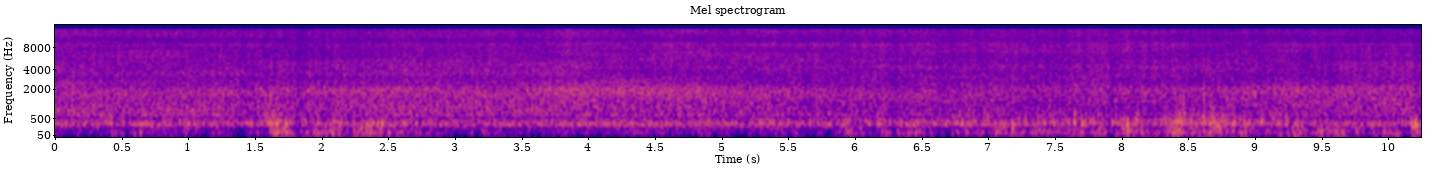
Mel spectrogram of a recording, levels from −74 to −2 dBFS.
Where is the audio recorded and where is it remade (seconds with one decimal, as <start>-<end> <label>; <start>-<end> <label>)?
0.0-7.1 recorded; 7.1-9.7 remade; 9.7-10.3 recorded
